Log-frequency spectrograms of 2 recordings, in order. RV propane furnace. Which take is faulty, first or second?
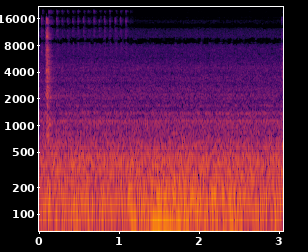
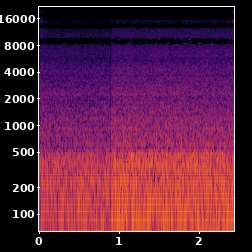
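first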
